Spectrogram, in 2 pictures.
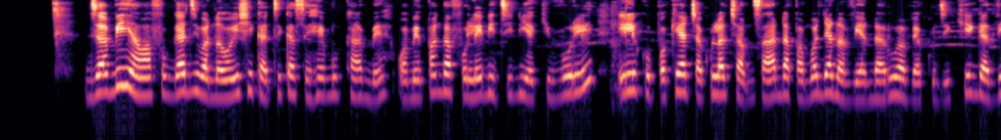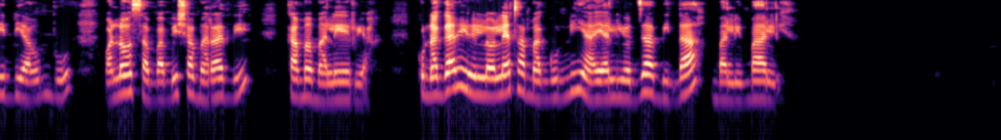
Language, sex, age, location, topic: Swahili, female, 25-35, Kisumu, health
